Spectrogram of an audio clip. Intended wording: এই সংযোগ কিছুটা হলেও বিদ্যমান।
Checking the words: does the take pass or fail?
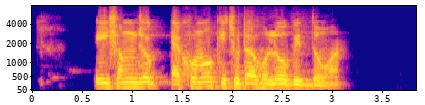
fail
